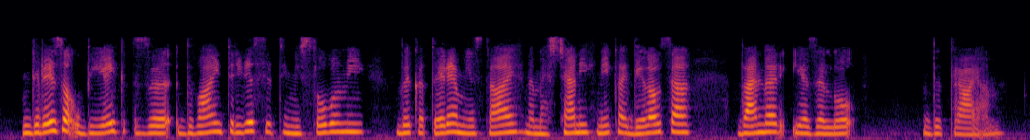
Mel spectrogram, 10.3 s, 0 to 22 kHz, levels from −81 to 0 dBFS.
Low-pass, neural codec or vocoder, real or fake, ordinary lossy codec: 7.2 kHz; codec, 16 kHz, 1.1 kbps, Voila-Tokenizer; fake; MP3, 48 kbps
